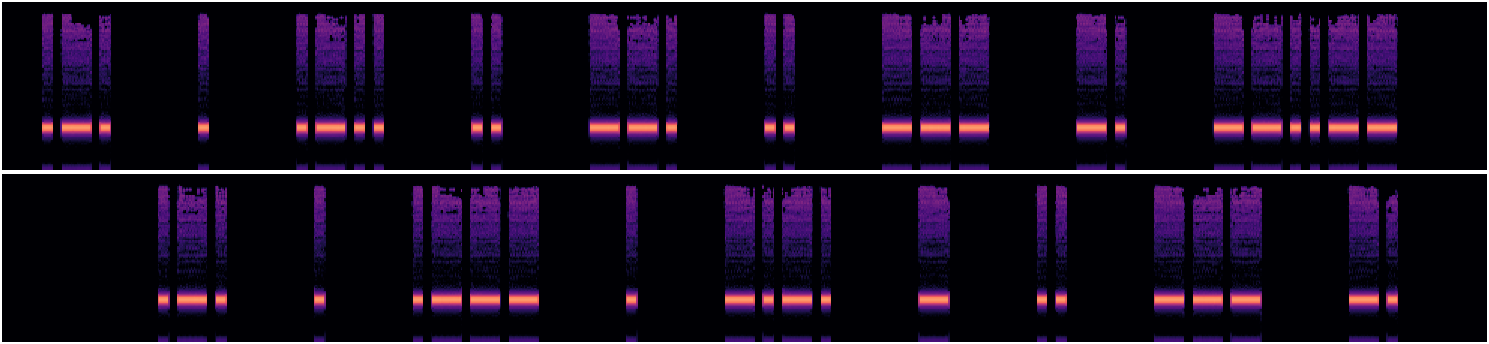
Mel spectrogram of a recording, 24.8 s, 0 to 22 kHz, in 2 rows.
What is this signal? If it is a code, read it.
Morse code, heard as a keyed tone, about 15 wpm, spaced as for 8 wpm, 1000 Hz. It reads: RELIGION, REJECTION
